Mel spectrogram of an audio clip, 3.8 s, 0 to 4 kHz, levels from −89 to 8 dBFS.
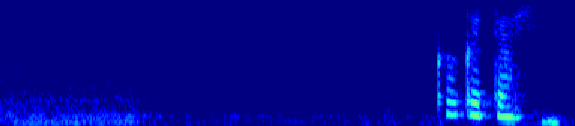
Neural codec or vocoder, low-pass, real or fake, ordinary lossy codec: none; 3.6 kHz; real; MP3, 32 kbps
